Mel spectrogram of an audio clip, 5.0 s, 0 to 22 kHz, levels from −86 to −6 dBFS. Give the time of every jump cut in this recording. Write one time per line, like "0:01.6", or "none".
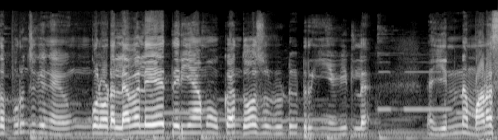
none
